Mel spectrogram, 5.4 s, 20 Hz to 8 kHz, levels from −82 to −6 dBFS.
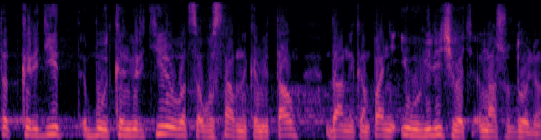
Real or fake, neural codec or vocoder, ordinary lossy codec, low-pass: real; none; none; 7.2 kHz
